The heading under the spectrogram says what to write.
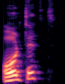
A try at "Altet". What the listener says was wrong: Altet, that's right. It's an H. You're a Frenchman. French, you don't pronounce the H's. Halted.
